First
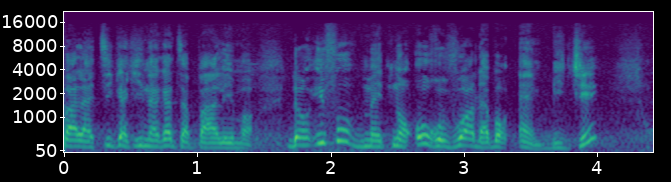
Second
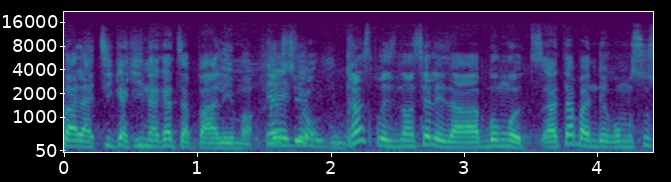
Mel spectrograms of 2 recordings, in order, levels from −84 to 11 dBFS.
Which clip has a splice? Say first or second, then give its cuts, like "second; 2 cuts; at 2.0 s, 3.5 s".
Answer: second; 1 cut; at 1.4 s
